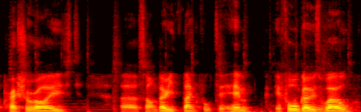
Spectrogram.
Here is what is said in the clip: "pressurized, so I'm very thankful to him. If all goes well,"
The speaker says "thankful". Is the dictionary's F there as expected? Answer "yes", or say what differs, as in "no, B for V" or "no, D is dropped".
yes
